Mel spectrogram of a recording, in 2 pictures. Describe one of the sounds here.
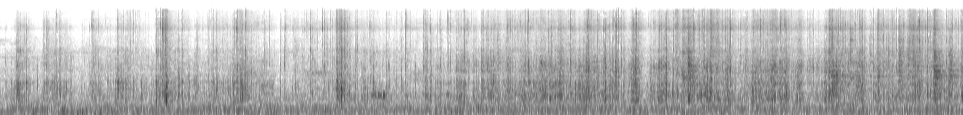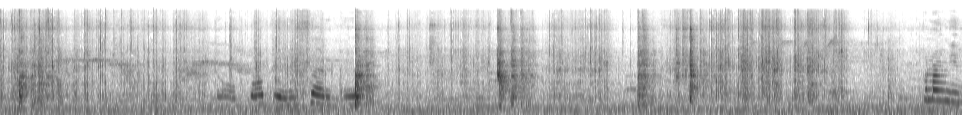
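A plastic snack packet crinkles and rustles as it is torn and shaken.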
